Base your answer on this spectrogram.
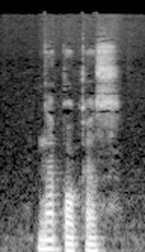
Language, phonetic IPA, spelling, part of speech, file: Polish, [na‿ˈpɔkas], na pokaz, adjectival phrase / adverbial phrase, LL-Q809 (pol)-na pokaz.wav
